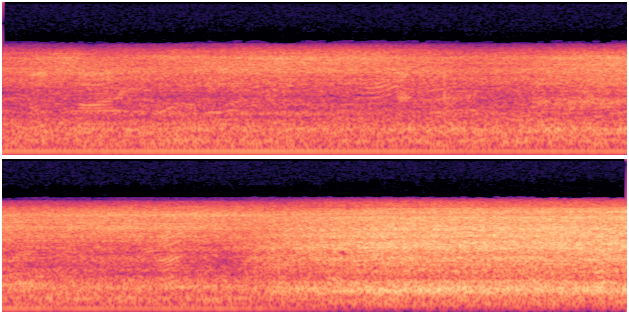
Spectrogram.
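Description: A small jet engine roars and whines steadily.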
